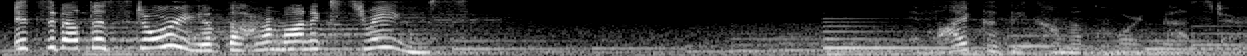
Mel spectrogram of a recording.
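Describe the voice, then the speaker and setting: A woman's voice: very high voice, sing-song, normal speed, loud music behind the voice. A woman voicing a sweet, hopeful little girl in a game, innocent and earnest. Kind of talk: scripted game voice acting.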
